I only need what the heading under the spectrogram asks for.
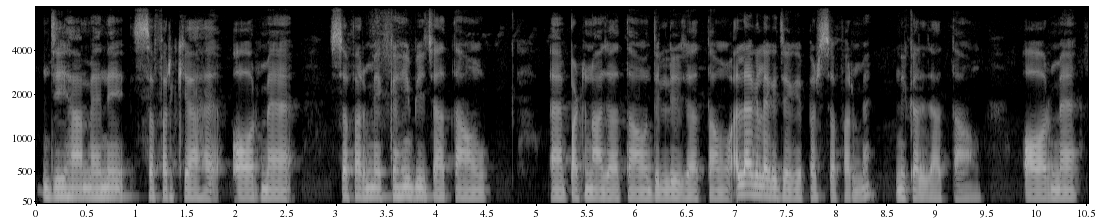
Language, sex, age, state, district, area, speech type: Urdu, male, 30-45, Bihar, Supaul, urban, spontaneous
